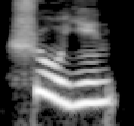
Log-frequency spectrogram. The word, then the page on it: 树荫: shù yīn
